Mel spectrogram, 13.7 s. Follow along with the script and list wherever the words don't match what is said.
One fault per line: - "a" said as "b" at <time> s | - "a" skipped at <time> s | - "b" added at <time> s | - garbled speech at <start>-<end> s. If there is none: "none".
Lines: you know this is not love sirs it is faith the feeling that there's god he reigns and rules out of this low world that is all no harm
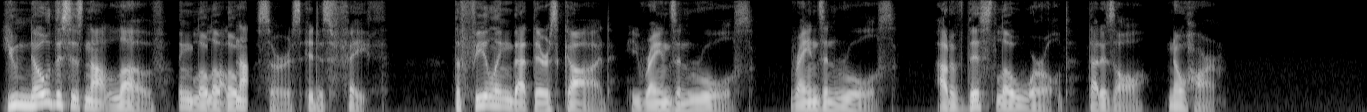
- garbled speech at 1.8-2.5 s
- "reigns and rules" added at 7.9 s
